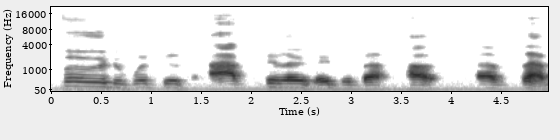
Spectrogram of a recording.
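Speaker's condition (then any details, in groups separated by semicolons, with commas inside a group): Cerebral palsy; speech therapy in childhood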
